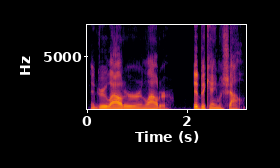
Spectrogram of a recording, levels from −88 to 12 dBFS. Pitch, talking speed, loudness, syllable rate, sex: 130 Hz, 150 wpm, -17 LUFS, 4.9 syllables/s, male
